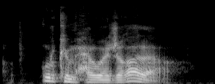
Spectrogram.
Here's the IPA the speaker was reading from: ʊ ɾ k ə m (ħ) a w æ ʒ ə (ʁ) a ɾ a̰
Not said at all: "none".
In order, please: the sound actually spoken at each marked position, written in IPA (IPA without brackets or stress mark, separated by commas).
ħ, ʁ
